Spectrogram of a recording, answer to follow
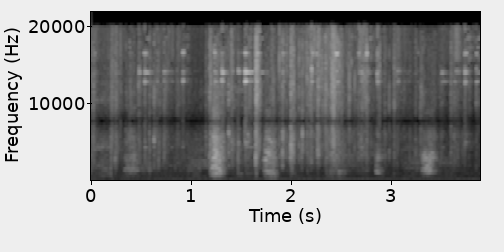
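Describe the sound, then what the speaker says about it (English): A puppy whimpers and lets out a few short yips and barks, close by, in uneven bursts over quiet outdoor background. "Look, one happy little puppy."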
